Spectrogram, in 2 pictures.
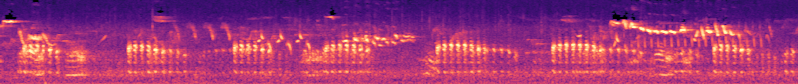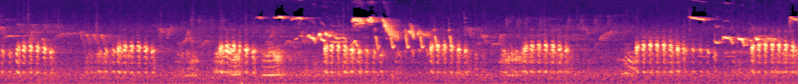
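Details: Frog calling in a relaxing nature recording: rattling, pulsed croaks in bursts about a second long, repeated steadily with short gaps, while birds chirp and whistle higher above.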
